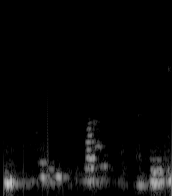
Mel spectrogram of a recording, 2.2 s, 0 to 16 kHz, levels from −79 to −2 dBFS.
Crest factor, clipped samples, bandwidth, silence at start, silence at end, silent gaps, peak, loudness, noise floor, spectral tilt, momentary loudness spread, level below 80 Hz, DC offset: 20 dB; under 0.1%; 5 kHz; 0.05 s; 0 s; none; -16 dBFS; -39 LUFS; -55 dBFS; -12 dB/octave; 17 LU; -74 dBFS; under 0.1%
